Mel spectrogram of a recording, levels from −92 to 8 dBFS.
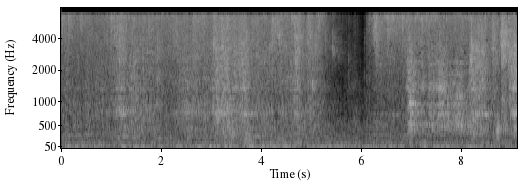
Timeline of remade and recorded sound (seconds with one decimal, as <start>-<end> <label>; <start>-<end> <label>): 0.0-2.1 recorded; 2.1-4.0 remade; 4.0-9.1 recorded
